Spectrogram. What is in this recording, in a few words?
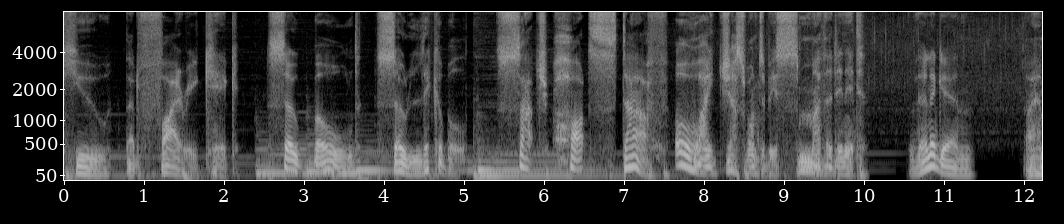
male english radio commercial; colman s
